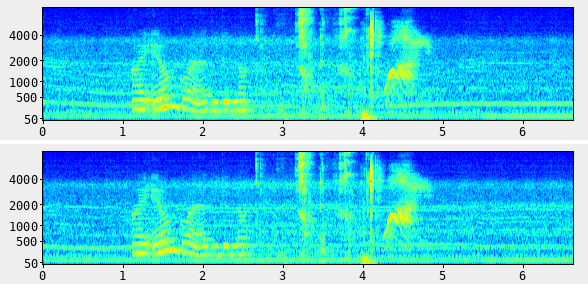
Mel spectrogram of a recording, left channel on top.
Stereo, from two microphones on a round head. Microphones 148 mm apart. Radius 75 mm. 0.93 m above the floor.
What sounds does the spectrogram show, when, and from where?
1.1 s a woman speaking: 5° right (ahead or behind), 2.5 m
2.6 s chewing: 20° right (ahead or behind), 2.5 m
4.2 s a shout: 65° right (ahead or behind), 5.5 m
